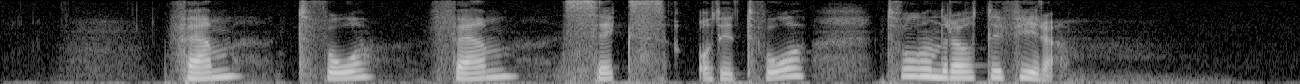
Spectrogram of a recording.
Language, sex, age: Swedish, female, 19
